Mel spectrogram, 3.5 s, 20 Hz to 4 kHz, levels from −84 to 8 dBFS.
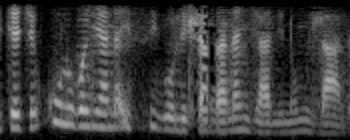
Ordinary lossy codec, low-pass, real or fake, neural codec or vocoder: AAC, 16 kbps; 3.6 kHz; real; none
